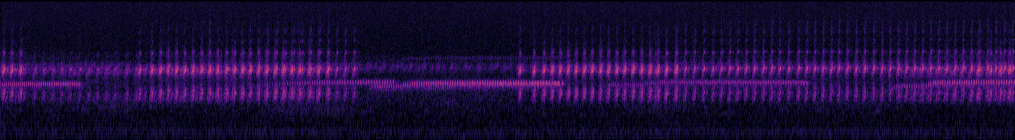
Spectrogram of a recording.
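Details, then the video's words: Night pond chorus of tree frogs in north-east Italy, mid-April: dense rapid croaking pulses, roughly four a second, nearly continuous, layered over the steady trilling of mole crickets. "relaxing singing tree frogs in pond and trilling mole crickets by night"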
